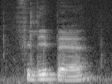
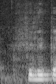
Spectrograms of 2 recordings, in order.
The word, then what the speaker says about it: Felipe: So it's Felipe is the actual, like, pronunciation.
